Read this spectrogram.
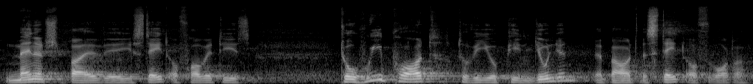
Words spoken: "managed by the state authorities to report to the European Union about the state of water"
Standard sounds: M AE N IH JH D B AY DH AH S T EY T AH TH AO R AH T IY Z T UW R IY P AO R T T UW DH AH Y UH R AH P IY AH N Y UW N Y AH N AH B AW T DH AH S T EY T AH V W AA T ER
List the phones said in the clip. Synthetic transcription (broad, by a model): M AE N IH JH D B AY DH AH S T EY T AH F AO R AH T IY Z T UW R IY P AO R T T UW DH AH Y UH R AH P IY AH N Y UW N Y AH N AH B AW T DH AH S T EY T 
